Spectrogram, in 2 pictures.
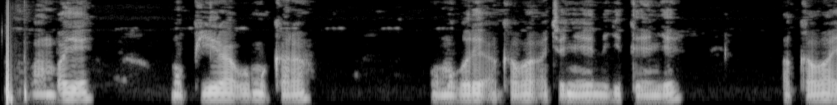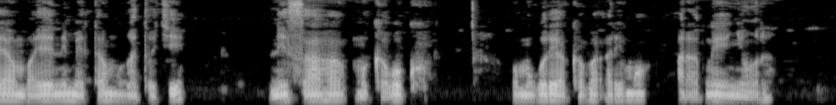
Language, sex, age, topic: Kinyarwanda, male, 25-35, government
